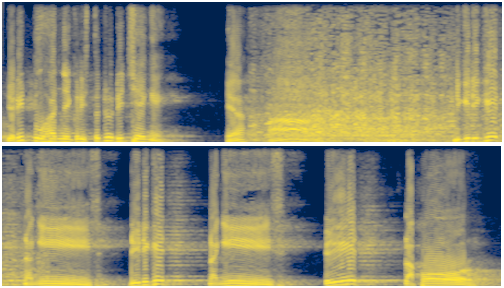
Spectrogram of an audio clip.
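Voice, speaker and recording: A man's voice: mid-range voice, a little hiss or hum. A man giving mocking, mock-preachy debate talk, taunting and laughing as he goes. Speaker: self-styled pastor in an online debate. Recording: reverberant, hall-like echo.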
